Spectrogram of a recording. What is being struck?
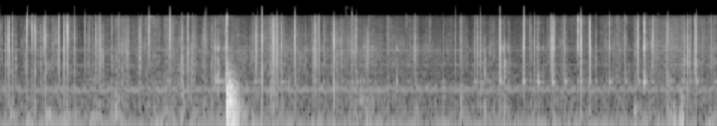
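Small glazed ceramic shot glass.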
